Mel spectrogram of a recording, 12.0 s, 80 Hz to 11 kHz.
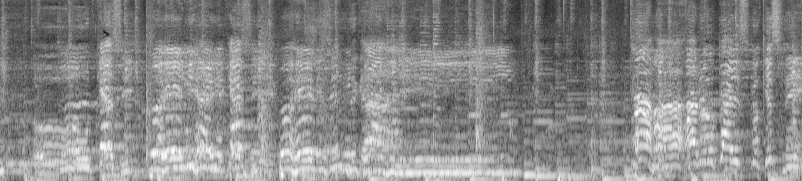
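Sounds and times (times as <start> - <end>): woman singing into microphone: 0.0 - 7.9
backing music with bass and beat: 0.0 - 12.0.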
